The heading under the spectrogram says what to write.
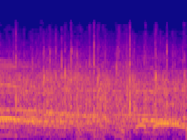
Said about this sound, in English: Everybody stands up and applaud. Yeah, here. If you cover provincial politics or ever have the opportunity to go down and see question period, this is what happens when the premier says anything.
